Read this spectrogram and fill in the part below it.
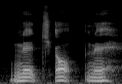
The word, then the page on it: nich'o'ne: hupa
